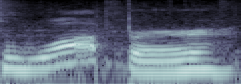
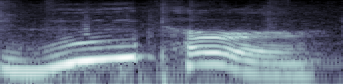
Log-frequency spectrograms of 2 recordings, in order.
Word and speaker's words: Whooper: I'm saying like it's Whopper. It's Whooper.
